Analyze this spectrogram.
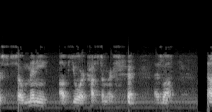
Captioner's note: laugh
